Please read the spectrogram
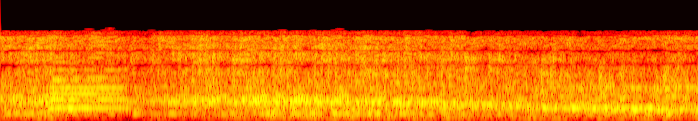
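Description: A car engine runs steadily for a few seconds, a rough, rumbling idle with an uneven, sputtering edge, misfiring with about half its spark plugs not firing. No voices are heard.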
